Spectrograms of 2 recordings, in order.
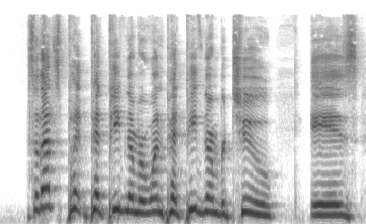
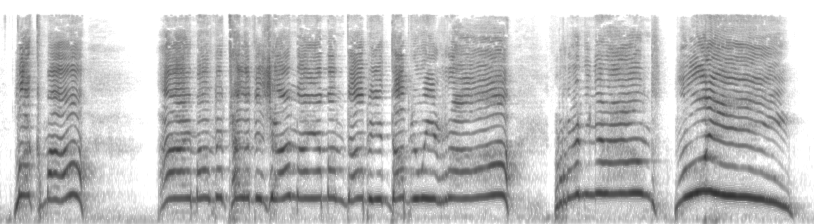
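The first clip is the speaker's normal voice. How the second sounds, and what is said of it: Kid voice with bad accent. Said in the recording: “the kids with the bad accents. Bad accent”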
